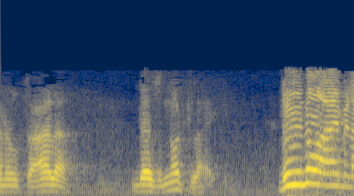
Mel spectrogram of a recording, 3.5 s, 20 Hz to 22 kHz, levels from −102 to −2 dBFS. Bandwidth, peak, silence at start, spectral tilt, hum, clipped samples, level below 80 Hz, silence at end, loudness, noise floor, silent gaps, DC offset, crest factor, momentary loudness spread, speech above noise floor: 5.4 kHz; 0 dBFS; 0 s; -7 dB/octave; none; 0.7%; -46 dBFS; 0 s; -11 LUFS; -44 dBFS; none; under 0.1%; 12 dB; 20 LU; 33 dB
